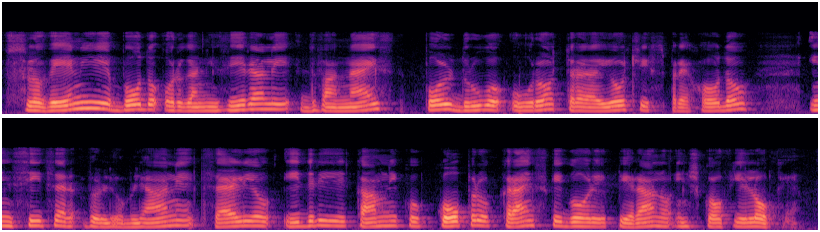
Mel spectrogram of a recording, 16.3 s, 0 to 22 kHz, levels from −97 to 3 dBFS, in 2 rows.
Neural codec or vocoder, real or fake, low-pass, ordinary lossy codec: none; real; 7.2 kHz; none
